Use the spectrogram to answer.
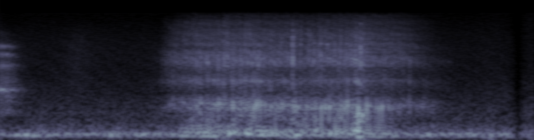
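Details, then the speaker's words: Simulated snoring for a comedy sketch about daddy's snoring: one long, harsh, rattling snore-like breath noise. "He [snorts] is snoring like a big bear. I cannot sleep."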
